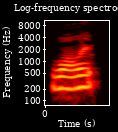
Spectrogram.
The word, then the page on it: wallet: British English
